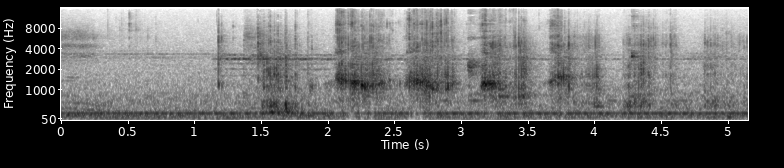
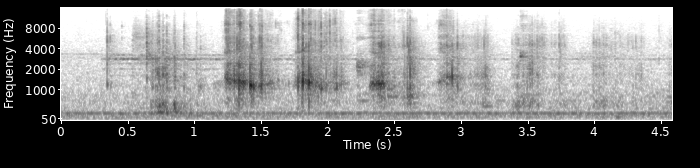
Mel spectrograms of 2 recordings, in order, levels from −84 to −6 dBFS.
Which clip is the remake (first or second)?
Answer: second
